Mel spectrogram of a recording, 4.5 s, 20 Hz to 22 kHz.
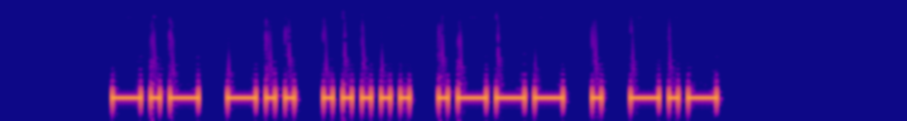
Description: Morse code, heard as a keyed tone, about 25 wpm, 700 Hz. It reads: KD5JEK
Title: USA Call Signs - 6 Characters - Repeated 3x - 25wpm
